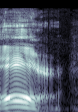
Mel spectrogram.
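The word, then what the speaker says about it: Aer: But you want to go the A-E-R. It's pronounced the air.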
